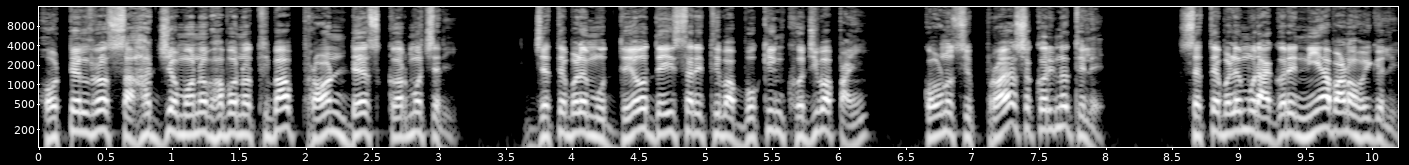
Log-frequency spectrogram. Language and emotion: Odia, angry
